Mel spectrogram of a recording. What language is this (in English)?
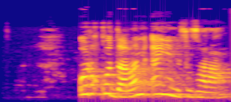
Kabyle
